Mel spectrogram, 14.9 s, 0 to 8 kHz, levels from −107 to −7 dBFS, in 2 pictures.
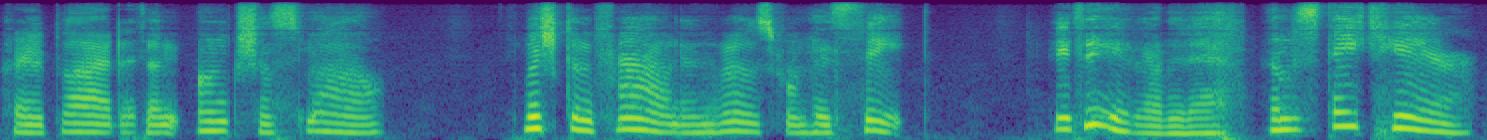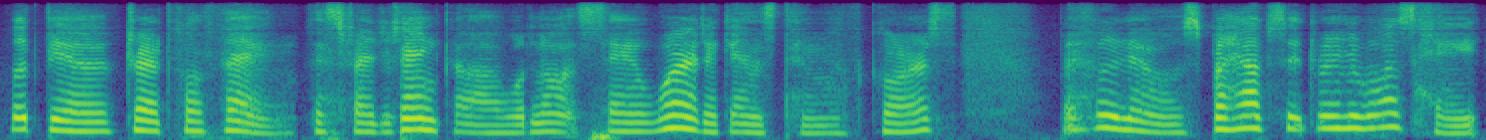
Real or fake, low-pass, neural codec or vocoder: fake; 7.2 kHz; codec, 44.1 kHz, 2.6 kbps, DAC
